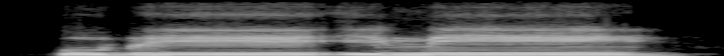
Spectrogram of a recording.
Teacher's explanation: भकार में जो एकार है ना वो दीर्घ है, आ और ई मिलकर के ये बनता है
